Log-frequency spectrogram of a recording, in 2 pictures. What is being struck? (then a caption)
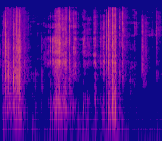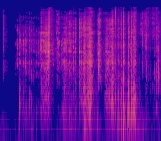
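Bar soap shaved with a blade. A utility knife blade held under the thumb scrapes across a solid, dry bar of vintage soap, shaving powdery flakes off its surface. Dry, crunchy, bright scraping bursts come in uneven strokes with brief pauses between them.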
